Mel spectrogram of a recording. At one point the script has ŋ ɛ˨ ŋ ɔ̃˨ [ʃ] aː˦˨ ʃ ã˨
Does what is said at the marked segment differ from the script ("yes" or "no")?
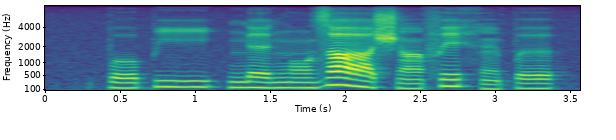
yes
